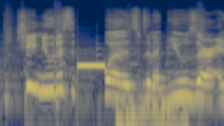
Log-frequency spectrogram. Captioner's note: beep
